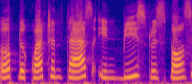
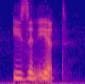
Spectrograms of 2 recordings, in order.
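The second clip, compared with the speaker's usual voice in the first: isn't it dropping at the end; 3 semitones lower, 10 dB quieter than usual. Question tag when the answer is known, falling intonation on isn't it. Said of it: "We use foreign intonation on question text when we already know the answer".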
